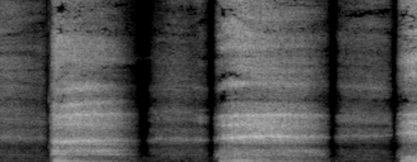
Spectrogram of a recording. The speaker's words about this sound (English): Okay, it's all the heavy breathing I can get for that.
